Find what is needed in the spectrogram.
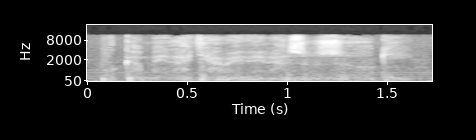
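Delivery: slow, hushed whisper; whispered request. Retold or imitated. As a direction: whisper it slowly, discreetly, mid-preaching. Pide la llave a la pastora mientras predica. (susurro lento y discreto)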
